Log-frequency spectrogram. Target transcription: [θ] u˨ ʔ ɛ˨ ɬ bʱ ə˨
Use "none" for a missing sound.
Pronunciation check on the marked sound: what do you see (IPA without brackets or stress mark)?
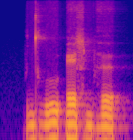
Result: dʱ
